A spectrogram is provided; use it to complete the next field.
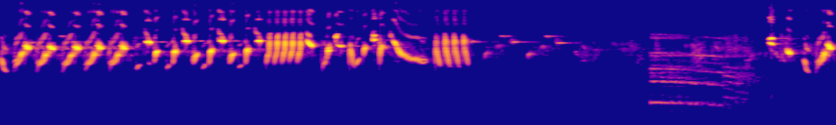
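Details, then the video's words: European goldfinch singing: a fast, high twittering run of chirps and notes for about three seconds, ending in a buzzy trill, then a pause and a brief lower harmonic squeal before the twitter resumes. "تغريد الحسون"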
